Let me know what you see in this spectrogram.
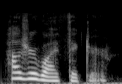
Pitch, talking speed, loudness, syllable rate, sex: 210 Hz, 195 wpm, -14 LUFS, 4.6 syllables/s, female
